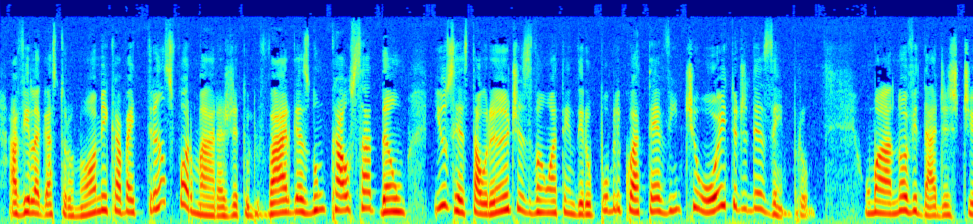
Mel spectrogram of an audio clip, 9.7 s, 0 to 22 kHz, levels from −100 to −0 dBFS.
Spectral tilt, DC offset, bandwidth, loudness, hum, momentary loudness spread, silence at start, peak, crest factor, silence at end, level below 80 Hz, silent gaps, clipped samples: -6.5 dB/octave; under 0.1%; 15.5 kHz; -16 LUFS; none; 8 LU; 0.1 s; 0 dBFS; 16 dB; 0 s; -48 dBFS; none; under 0.1%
